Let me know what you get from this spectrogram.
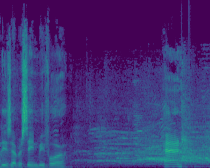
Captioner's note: applause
